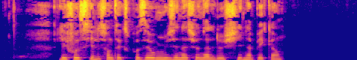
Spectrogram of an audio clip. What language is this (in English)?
French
